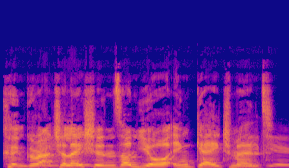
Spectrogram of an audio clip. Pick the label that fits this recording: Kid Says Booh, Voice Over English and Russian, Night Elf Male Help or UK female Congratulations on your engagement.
UK female Congratulations on your engagement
